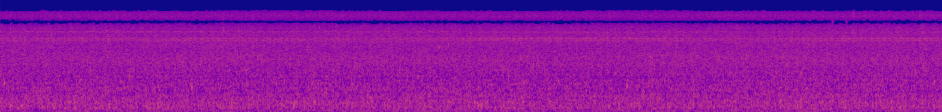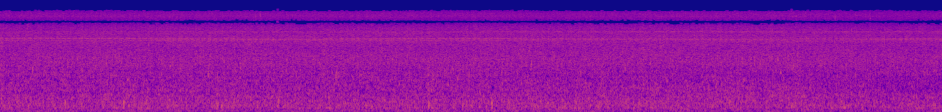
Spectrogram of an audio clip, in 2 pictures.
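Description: Creek water running with a steady, even rush.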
